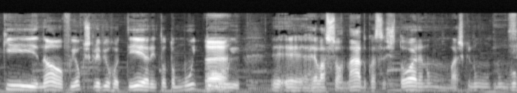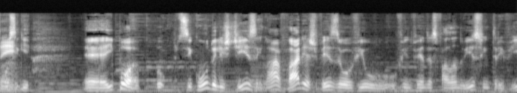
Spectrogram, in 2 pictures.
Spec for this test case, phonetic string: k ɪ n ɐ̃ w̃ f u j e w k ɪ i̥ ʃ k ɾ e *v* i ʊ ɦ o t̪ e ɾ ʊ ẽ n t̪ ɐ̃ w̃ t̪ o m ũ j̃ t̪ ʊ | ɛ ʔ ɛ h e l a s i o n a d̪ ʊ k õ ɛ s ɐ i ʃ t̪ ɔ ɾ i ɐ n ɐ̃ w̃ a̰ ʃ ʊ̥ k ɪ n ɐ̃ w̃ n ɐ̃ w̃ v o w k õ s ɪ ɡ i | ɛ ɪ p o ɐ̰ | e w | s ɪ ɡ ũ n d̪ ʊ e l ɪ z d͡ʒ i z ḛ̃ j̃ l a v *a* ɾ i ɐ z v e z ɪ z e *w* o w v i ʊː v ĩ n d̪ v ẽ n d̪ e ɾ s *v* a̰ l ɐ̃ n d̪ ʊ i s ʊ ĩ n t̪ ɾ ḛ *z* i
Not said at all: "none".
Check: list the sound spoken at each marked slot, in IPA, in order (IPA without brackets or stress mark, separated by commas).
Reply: v, a, w, f, v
